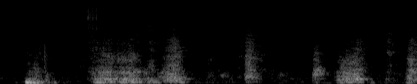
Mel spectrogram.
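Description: Small handling sounds at a worktable: a soft thump about a quarter second in, then a few brief rustles and taps as a tin-can bangle and small craft pieces are picked up and turned over.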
